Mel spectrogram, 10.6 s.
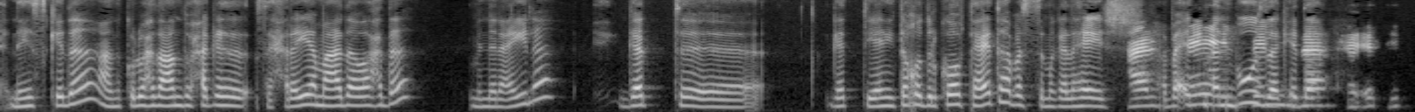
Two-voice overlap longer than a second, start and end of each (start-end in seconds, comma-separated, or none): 8.4-9.9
